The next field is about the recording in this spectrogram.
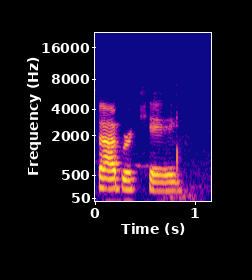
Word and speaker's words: Fabrique: How do you say it? What's the correct K French pronunciation? Fabrique. – I mean, Fabrique sounds very American. Go get your fabrique. – No, sorry, actually, really, there. That is fabrique.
